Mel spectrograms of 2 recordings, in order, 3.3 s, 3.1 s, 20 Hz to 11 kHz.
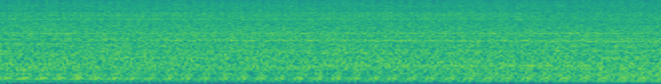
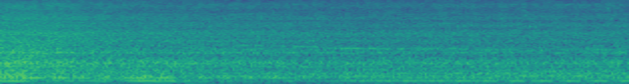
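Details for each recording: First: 1990 Buick Regal GS V6 with severe low power and low intake vacuum, idling: lumpy, uneven pulse with one beat dropping out each cycle; cylinder number five dead from a non-firing injector. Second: 1990 Buick Regal GS V6 with severe low power, closed loop with block learn adjusting, rpm raised slightly: steady even hum with no misses or knocks; engine runs smoothly.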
